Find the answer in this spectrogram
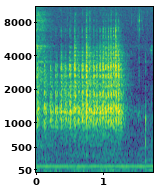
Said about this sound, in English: But anyways, let's gotta roll the dice first. There's no one keeping track of this otherwise.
